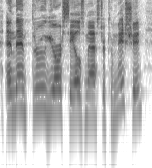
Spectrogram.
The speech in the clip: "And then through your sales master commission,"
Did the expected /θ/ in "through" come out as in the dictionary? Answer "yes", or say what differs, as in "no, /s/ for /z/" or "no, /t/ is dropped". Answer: yes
